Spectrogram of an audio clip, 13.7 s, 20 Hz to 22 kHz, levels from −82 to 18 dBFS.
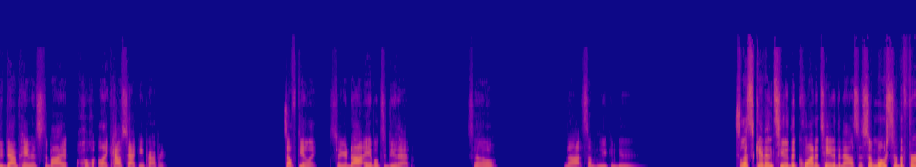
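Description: From 2.43 to 4.33 s the speech cuts out in a long network dropout, likely a lost stream: a brief fading buzz, then about 1.75 s of flat, empty waveform before the speech resumes. At 9.26 to 9.30 s a short concealed packet loss leaves a 20 ms smear, visible as a thin vertical blur in the spectrogram. Straight after, from 9.34 to 11.06 s, a second long network dropout, likely another lost stretch, gives a short decaying tail and then about 1.3 s of silence, a blank band across the spectrogram.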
